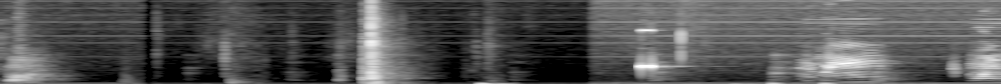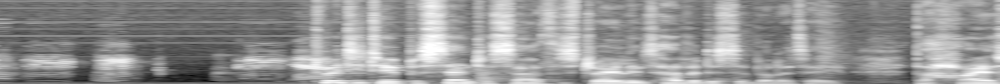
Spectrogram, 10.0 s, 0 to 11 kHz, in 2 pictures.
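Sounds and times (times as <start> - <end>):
wristwatch spoken announcement: 4.0 - 7.8.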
